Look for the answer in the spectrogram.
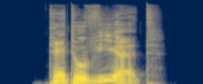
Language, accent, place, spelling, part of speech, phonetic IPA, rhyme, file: German, Germany, Berlin, tätowiert, adjective / verb, [tɛtoˈviːɐ̯t], -iːɐ̯t, De-tätowiert.ogg
- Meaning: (verb) past participle of tätowieren; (adjective) tattooed; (verb) inflection of tätowieren: 1. third-person singular present 2. second-person plural present 3. plural imperative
